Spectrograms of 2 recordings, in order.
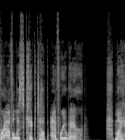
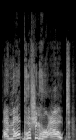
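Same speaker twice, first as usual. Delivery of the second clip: higher, stressed not in protest; yelling; 6 semitones higher than usual. A narrator's reading. Narrator refuses Crystal's order, defiant yell. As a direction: refuse hard, hitting not. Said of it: "I yell".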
